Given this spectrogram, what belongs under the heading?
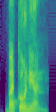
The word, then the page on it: Baconian: Indian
